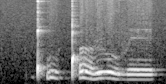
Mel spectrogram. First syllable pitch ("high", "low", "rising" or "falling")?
falling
